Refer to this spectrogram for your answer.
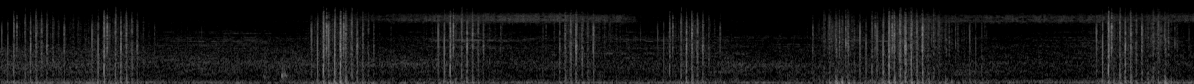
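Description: Bat echolocation rendered as bursts of rapid dry clicks, with a thin high whine running through some bursts.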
